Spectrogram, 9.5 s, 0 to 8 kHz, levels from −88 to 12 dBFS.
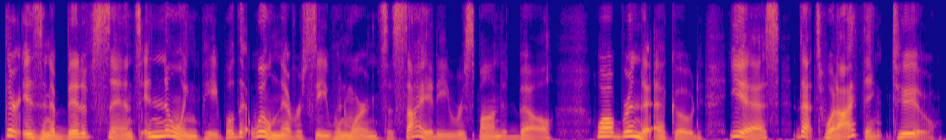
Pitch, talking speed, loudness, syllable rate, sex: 170 Hz, 175 wpm, -18 LUFS, 5.0 syllables/s, female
